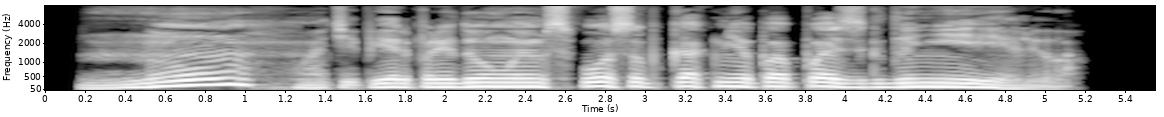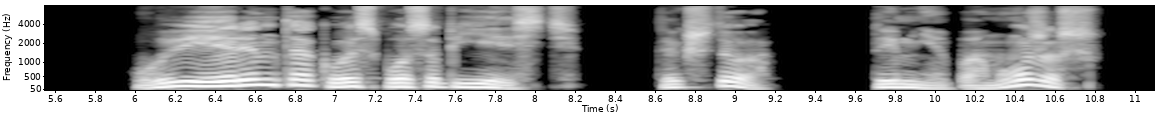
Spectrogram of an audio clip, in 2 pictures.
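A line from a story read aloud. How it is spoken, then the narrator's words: Sorceress sighing. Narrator (Russian): Чародейка вздохнула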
